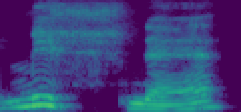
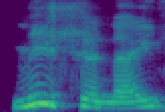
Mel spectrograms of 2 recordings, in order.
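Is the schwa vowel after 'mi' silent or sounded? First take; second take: silent; sounded. First: The schwa is silent, with no vowel there. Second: The schwa is sounded as a short vowel. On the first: It sounds like a form of the word Mishnah. The speaker calls it wrong. "If you'd say mishneh, it's like it's the word Mishnah" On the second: It comes from the verb root with a prefix. The speaker calls it right. "This one actually is Mishane"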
